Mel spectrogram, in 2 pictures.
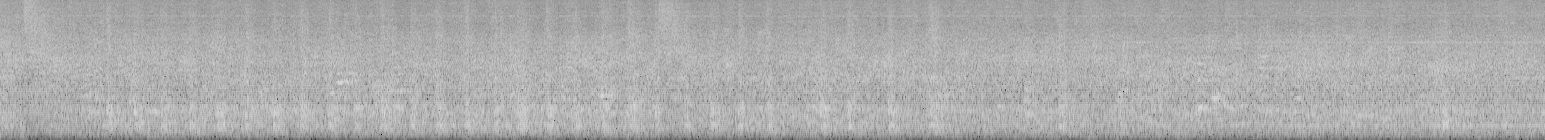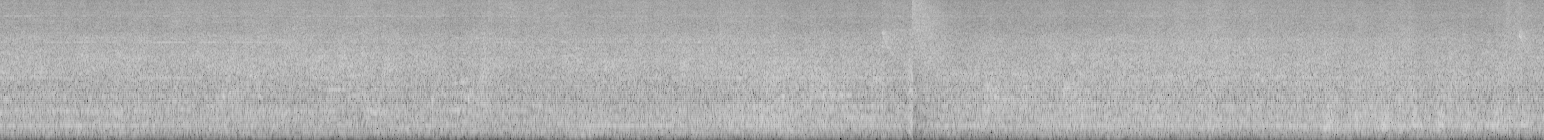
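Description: Automatic bottle capping and filling line running: plastic bottles clattering along the conveyors over a loud, steady mechanical din, with a couple of sharper clicks.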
